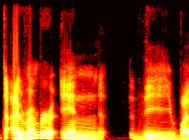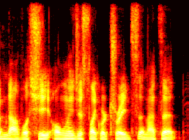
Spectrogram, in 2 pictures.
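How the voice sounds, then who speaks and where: A man with a very low voice talks through an anime episode in casual, offhand commentary. He muses aloud and lets a swear word slip when a scene impresses him. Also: a little slow. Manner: musing, swears when excited. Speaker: anime reaction host.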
